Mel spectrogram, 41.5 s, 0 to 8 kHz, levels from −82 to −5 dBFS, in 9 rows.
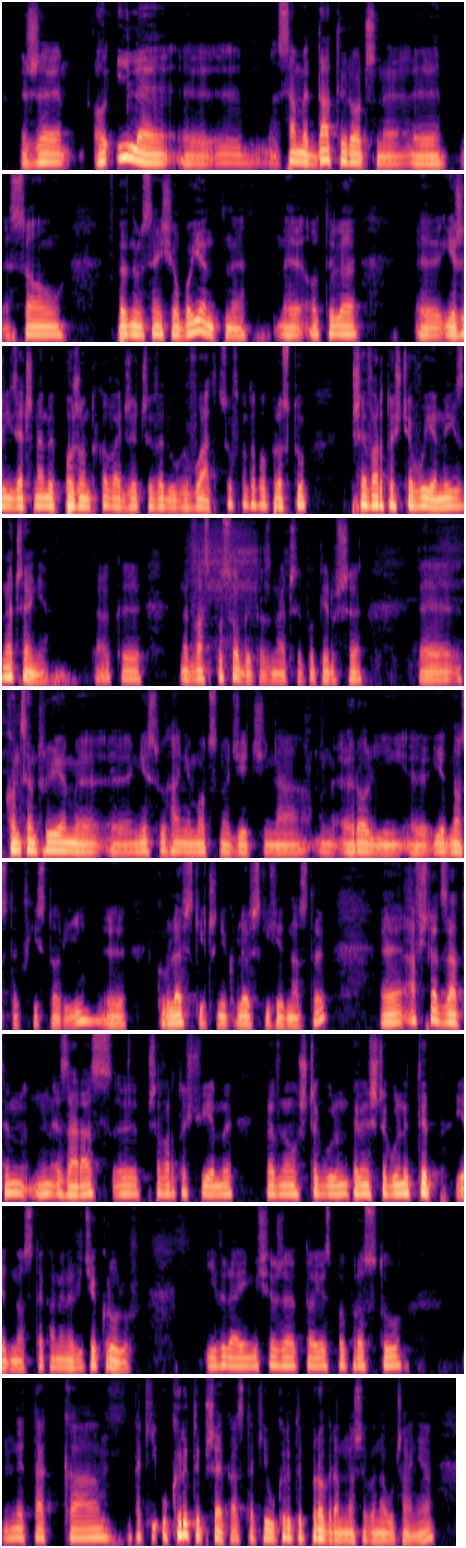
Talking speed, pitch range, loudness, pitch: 120 wpm, 85-105 Hz, -23 LUFS, 100 Hz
